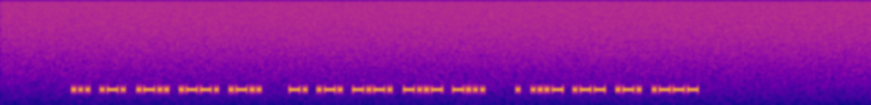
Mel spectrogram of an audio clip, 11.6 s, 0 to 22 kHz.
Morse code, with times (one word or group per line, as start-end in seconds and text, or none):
1.0-3.5 SRLPL
3.9-6.5 NRCXB
6.9-9.3 EVWRJ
